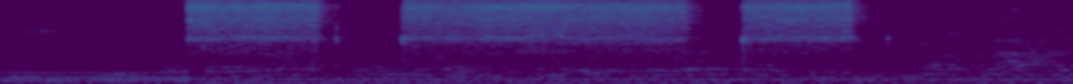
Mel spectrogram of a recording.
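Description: Makeup setting spray (Morphe Continuous Setting Spray) misted three times, faint hissing sprays with the middle one about a second long.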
